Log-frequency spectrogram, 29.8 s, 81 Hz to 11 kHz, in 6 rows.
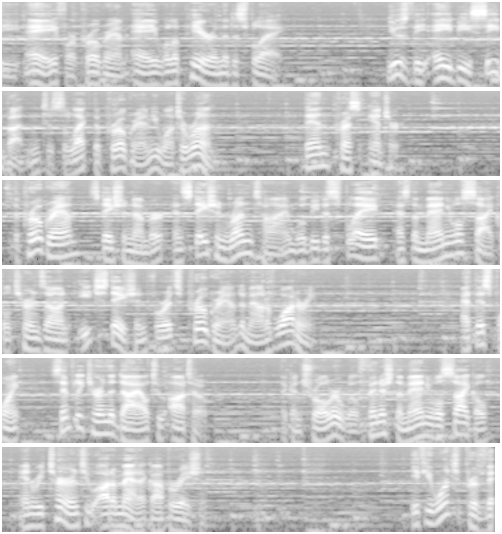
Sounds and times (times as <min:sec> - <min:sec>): Speech: 0:00.0 - 0:02.9, 0:03.9 - 0:07.2, 0:08.0 - 0:09.0, 0:10.1 - 0:18.2, 0:19.6 - 0:22.0, 0:22.8 - 0:27.0, 0:29.0 - 0:29.8
Music: 0:00.0 - 0:29.8.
